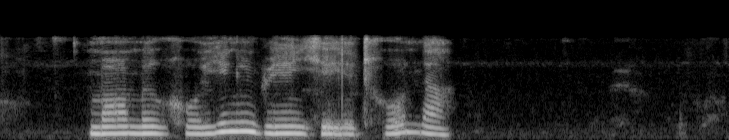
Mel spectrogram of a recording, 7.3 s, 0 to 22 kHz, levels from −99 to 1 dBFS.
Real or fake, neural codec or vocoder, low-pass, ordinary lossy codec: fake; vocoder, 22.05 kHz, 80 mel bands, WaveNeXt; 7.2 kHz; Opus, 32 kbps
